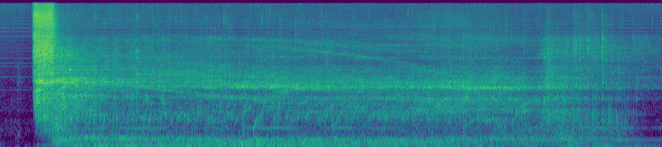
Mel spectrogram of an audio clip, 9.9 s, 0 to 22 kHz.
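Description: A 900-degree jewelry casting flask is plunged into water at a jewelry shop in West Allis, bursting into a loud, violent hiss and rumbling boil that roars steadily for several seconds before beginning to fade as the plaster bursts off a cast gold ring. No voices are heard.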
